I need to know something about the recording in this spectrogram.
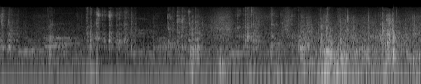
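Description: Clicking and rattling of a door and of the camera being handled, with a louder clack near the end as a wooden folding closet door is pushed open.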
